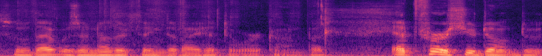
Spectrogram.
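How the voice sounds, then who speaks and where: With lively intonation and some vocal fry, a man speaks at a moderate pace in a fairly low pitch and a dark, mellow tone, with audible room echo. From New England, Maine (Down East). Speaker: retired missionary and educator. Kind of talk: interview. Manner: halting.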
